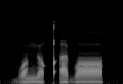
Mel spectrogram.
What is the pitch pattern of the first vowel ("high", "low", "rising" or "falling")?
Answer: low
